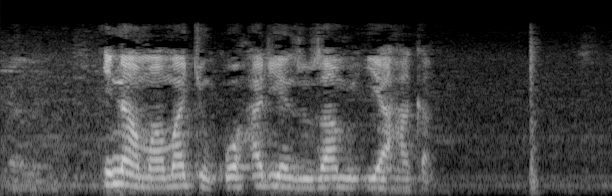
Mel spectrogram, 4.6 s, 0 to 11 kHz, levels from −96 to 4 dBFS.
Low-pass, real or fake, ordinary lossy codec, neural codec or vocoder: 7.2 kHz; real; AAC, 32 kbps; none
